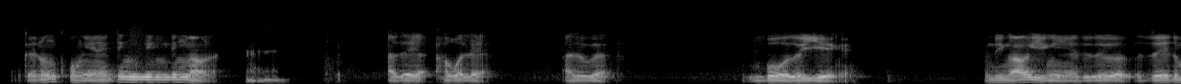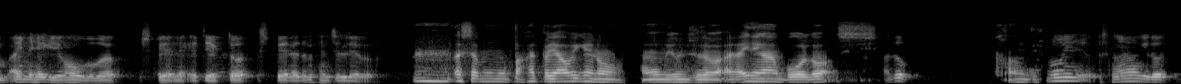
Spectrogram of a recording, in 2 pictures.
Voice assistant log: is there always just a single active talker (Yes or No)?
Yes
